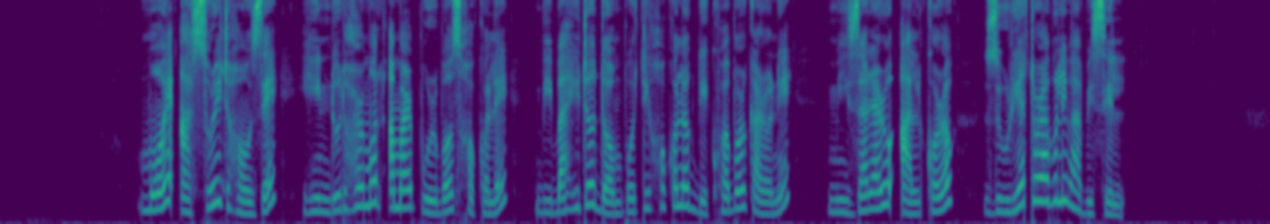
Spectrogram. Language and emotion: Assamese, surprised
